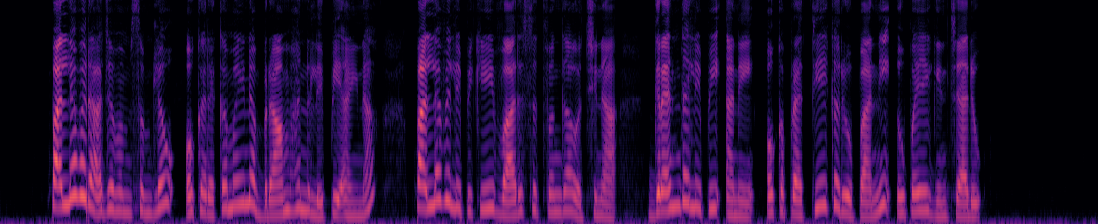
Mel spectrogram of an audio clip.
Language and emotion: Telugu, neutral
